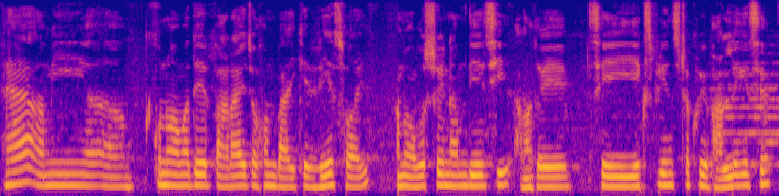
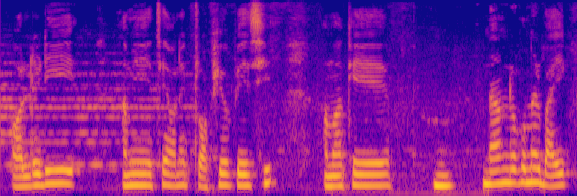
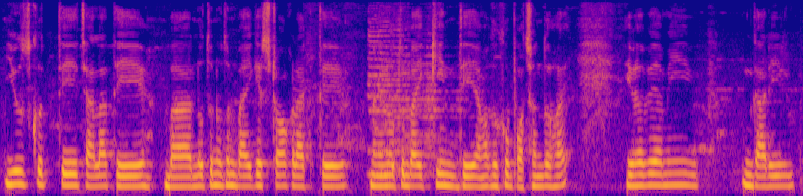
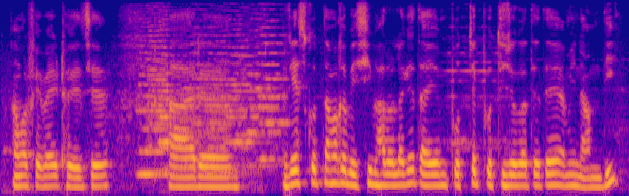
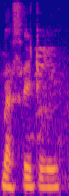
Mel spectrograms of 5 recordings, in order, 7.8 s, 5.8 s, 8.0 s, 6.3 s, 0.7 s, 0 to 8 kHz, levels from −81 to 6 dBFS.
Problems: background sounds at intervals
